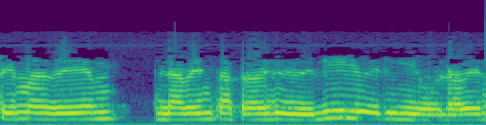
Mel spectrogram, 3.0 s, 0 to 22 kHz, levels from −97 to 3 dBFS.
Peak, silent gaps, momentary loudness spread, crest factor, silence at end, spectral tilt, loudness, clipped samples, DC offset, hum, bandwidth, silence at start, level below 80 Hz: 0 dBFS; none; 4 LU; 10 dB; 0 s; -8.5 dB/octave; -10 LUFS; under 0.1%; 1%; none; 5 kHz; 0 s; -52 dBFS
